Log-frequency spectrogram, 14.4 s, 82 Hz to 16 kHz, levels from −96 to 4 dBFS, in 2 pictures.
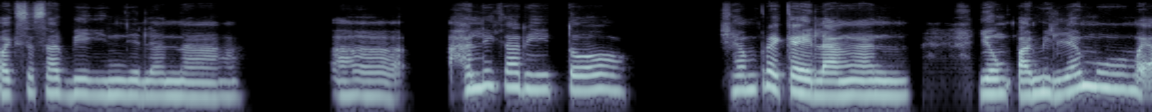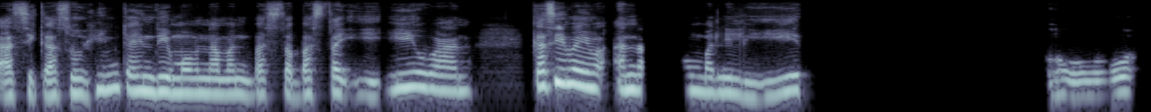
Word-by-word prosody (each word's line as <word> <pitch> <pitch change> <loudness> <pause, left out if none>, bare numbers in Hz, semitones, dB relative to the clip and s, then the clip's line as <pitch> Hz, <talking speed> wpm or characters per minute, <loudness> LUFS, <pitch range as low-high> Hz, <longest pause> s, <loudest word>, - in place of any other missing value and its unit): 'pag 190 - +1
sasabihin 190 -3 -3
nila 175 -1 -4
na, 170 -1 -5 0.6
ah, 175 -2 -6 0.3
"Halika 265 +2 +1
rito." 235 -2 -2 0.6
Siyempre, 235 +3 +1
kailangan 180 -2 +3 0.4
yung 195 0 +2
pamilya 195 +4 +2
mo, 260 -4 +3
may - - +1
asikasuhin 190 +7 -1
ka, 240 - -1
hindi 215 -1 +4
mo 200 0 +2
naman 195 -1 0
basta-basta 190 +2 -2
iiwan 225 +5 -1 0.4
kasi 295 +4 +6
may 290 -4 +7
mga 240 - -2
anak 230 -1 +3 0.2
akong 225 - -3
maliliit. 205 +2 -2 1.5
Oo. 180 +3 -3
200 Hz, 115 wpm, -24 LUFS, 180-230 Hz, 1.5 s, may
